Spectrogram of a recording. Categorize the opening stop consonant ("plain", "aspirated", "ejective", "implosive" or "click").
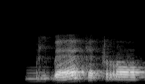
plain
